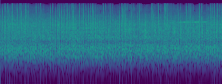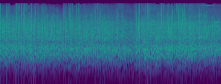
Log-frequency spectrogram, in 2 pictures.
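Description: Aerial fireworks going off in a dense, continuous barrage: overlapping bursts with many sharp crackles throughout.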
